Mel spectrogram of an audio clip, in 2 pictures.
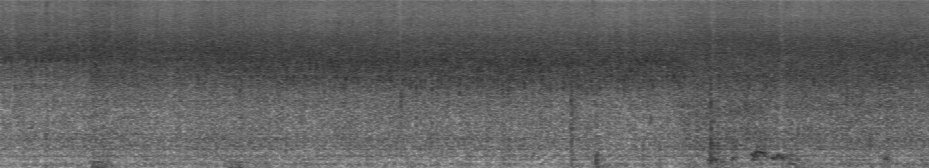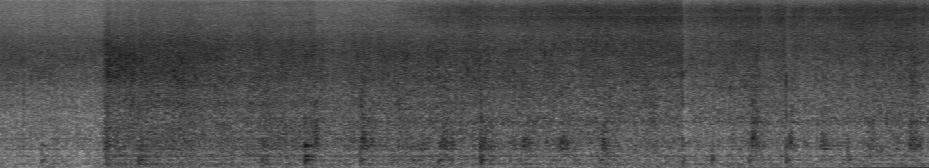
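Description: Chicken pieces sizzling in hot oil in a wok, a steady frying hiss. About halfway through the sizzle gets suddenly louder, and a wooden spatula can be heard lightly scraping and knocking on the wok as the chicken is stirred.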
